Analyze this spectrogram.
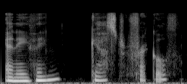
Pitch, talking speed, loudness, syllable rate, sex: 190 Hz, 95 wpm, -20 LUFS, 4.8 syllables/s, female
